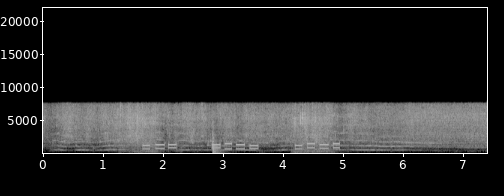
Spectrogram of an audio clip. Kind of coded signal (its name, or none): DTMF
